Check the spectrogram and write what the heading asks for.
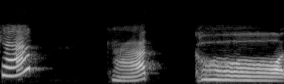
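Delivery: tiny voice swelling into a big one, drawn out. Teacher shows other teachers a classroom trick, small voice growing to big voice. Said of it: "small voice to the big voice".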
